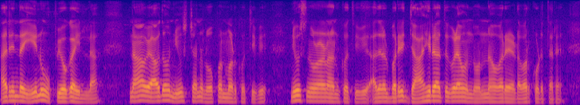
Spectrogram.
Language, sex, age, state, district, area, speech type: Kannada, male, 60+, Karnataka, Chitradurga, rural, spontaneous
